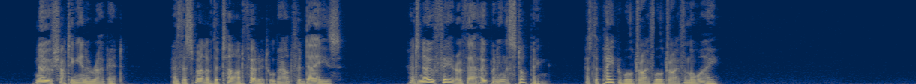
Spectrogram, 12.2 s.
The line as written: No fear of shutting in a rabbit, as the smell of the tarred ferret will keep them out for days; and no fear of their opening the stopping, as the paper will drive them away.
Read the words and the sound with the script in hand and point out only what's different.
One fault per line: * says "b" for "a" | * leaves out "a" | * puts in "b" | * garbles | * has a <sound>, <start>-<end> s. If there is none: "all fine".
* leaves out "fear of"
* leaves out "keep them"
* puts in "will drive"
